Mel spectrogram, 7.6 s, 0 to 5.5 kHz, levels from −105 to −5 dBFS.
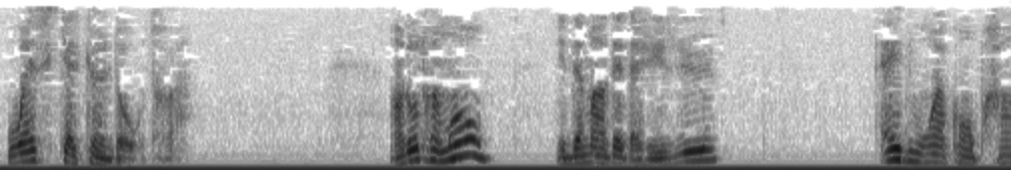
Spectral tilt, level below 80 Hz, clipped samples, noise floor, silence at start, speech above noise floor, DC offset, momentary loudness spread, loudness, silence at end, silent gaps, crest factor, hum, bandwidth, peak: -11 dB/octave; -58 dBFS; under 0.1%; -61 dBFS; 0.05 s; 36 dB; 5%; 13 LU; -25 LUFS; 0 s; none; 18 dB; none; 5 kHz; -8 dBFS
